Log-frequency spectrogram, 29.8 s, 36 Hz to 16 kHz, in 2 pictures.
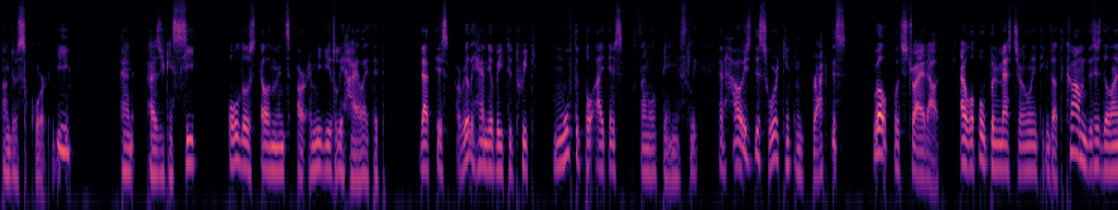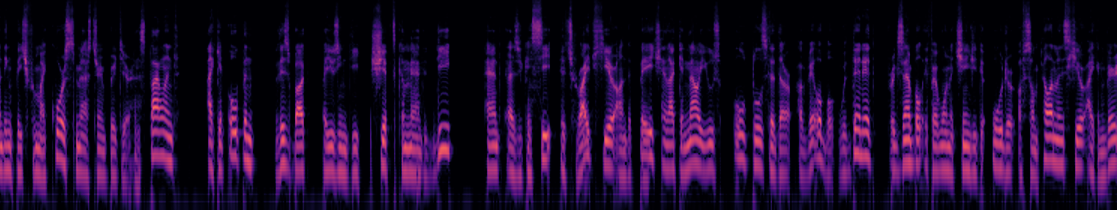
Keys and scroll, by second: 20.4 alt+shift+d.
